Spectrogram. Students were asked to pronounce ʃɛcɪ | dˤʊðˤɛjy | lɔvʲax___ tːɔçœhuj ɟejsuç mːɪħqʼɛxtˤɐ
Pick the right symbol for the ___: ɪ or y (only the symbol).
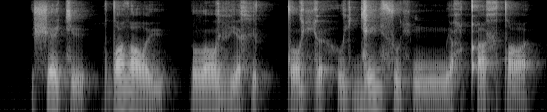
ɪ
